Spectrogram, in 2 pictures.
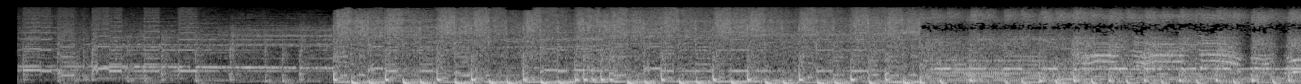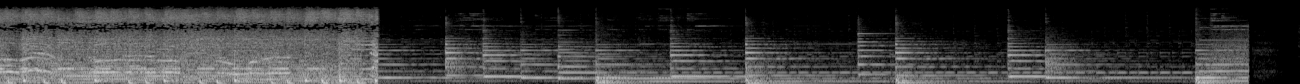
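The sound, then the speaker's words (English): A montage of music snippets in different styles, punk, folk, jazz and metal, jumping from loud, dense full-band sections to a sparser, lighter passage near the end, with no talking. “music from many genres and many different types, going from anything from punk to folk, jazz to metal.”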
